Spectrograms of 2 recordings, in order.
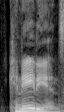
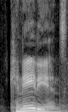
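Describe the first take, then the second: First: It sounds like the English word Canadians. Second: The same.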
